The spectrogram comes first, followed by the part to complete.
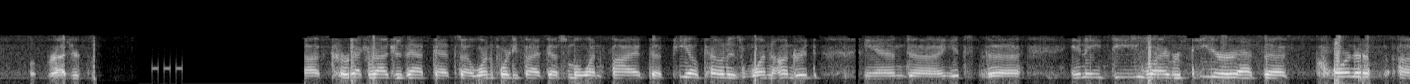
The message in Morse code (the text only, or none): none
